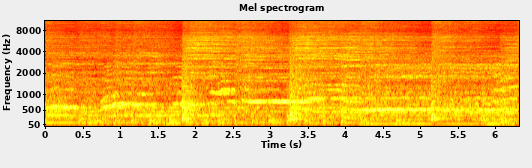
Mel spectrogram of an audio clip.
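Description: Live gospel worship music: voices singing into microphones over a drum kit and electronic keyboard, with drum and cymbal hits about two, three and five seconds in.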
